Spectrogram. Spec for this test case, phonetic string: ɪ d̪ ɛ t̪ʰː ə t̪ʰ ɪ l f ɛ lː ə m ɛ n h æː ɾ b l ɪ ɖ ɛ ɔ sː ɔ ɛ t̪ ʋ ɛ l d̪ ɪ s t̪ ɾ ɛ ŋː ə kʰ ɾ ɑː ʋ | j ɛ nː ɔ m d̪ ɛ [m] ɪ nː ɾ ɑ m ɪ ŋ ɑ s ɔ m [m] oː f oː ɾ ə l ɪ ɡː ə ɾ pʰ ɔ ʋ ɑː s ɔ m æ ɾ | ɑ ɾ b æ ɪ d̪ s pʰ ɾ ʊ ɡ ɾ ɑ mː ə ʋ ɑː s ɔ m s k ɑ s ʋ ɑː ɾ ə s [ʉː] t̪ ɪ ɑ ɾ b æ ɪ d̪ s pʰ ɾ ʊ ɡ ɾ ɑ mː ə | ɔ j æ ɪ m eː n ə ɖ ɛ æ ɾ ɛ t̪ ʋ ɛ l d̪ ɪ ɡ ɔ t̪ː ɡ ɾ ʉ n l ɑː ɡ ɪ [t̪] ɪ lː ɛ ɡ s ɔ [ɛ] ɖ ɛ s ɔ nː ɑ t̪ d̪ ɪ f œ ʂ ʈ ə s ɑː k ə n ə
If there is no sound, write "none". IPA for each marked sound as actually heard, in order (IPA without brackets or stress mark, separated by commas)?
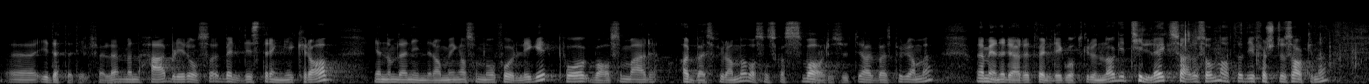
n, n, ʉː, t̪ʰ, æ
